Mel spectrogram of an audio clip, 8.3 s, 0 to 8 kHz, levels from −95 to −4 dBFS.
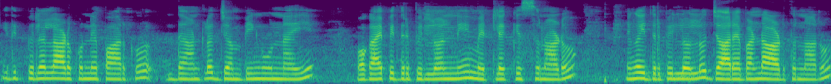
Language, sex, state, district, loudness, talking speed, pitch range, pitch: Telugu, female, Andhra Pradesh, Anantapur, -17 LUFS, 135 wpm, 185-205 Hz, 195 Hz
